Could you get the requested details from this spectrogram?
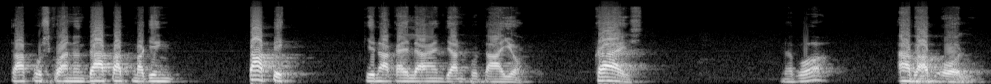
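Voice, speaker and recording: A man speaks at a very slow pace, leaving long, frequent pauses. His pitch is fairly high with ordinary variation, and room echo is audible. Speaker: pastor. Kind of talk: sermon. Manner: loud.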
